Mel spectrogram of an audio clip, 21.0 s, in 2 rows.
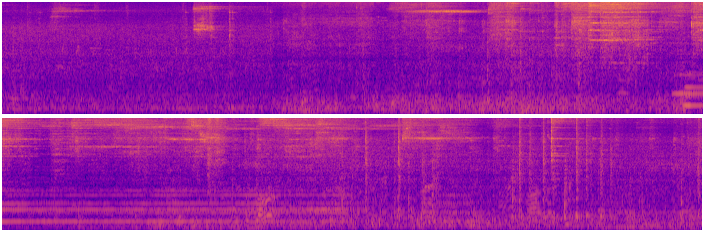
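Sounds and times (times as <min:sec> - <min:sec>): train wheels rumbling on rail: 0:00.0 - 0:21.0
faint high wheel squeal: 0:08.6 - 0:18.5
train horn chord: 0:09.9 - 0:18.6.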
